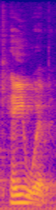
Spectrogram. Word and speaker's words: K-Whip: social media persona of K-Whip in here. People mispronounce that as Quip all the time anyway, which is basically how it's pronounced in this, so it works.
